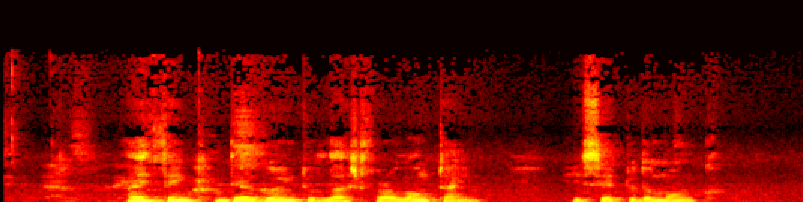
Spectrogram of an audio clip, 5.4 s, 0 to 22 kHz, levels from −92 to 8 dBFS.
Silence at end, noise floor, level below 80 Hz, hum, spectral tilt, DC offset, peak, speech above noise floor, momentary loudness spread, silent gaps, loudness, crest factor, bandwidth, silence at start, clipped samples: 0.6 s; -55 dBFS; -54 dBFS; none; -5 dB/octave; under 0.1%; -2 dBFS; 37 dB; 22 LU; none; -18 LUFS; 18 dB; 16.5 kHz; 0.3 s; under 0.1%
